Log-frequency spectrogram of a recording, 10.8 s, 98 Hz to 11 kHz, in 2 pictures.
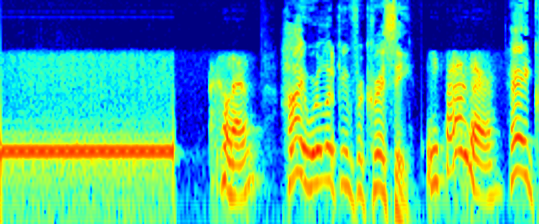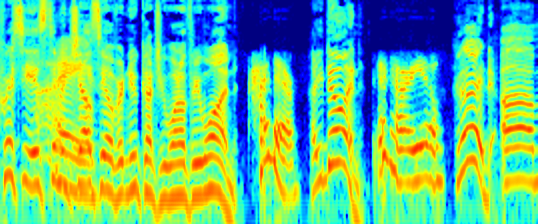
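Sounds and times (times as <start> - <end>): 
steady telephone tone as a call goes through: 0.0 - 1.8
speech: 2.2 - 10.7.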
